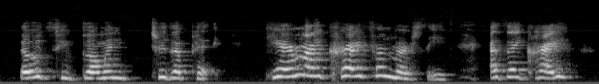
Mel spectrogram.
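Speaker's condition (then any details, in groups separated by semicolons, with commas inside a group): Cerebral palsy; affects fine motor skills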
